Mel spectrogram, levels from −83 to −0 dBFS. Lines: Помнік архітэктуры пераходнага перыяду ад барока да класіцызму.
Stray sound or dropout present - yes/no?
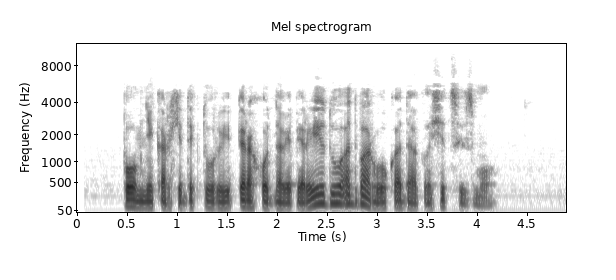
no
